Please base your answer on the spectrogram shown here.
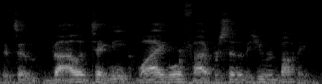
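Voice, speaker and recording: A man's voice: on the low side, steady tone, quick pace, mellow, reverberant, slight background noise. A man who teaches jiu-jitsu, chatting and joking crudely with friends on a podcast. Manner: joking, teasing, crude humor. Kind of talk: casual podcast banter.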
